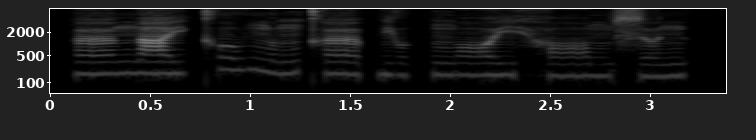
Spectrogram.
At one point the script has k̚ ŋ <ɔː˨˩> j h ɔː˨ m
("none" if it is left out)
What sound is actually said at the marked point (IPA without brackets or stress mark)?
ɔː˨˧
